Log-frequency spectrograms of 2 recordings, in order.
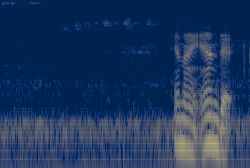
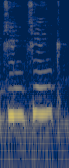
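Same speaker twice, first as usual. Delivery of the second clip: imitated clink; 13 semitones higher, 5 dB louder than usual. She mimics the clink she heard while napping, high and tinny. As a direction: make the tinkling noise of metal falling.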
